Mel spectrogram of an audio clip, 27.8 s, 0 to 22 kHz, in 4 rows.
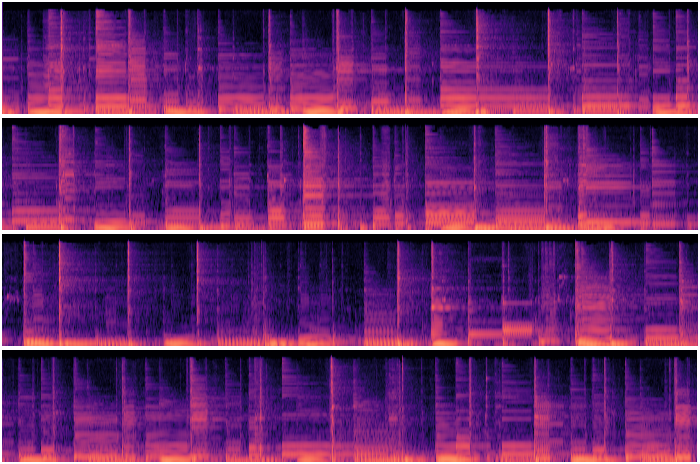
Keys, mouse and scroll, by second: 1.8 6, 2.3 Return, 5.1-5.8 typing, 10.3 2, 11.0 3, 12.8-13.9 typing, 18.4 0, 18.7 Return.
